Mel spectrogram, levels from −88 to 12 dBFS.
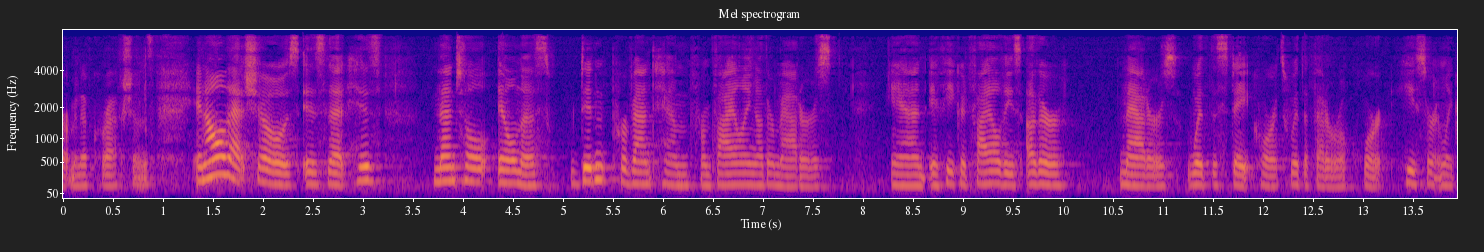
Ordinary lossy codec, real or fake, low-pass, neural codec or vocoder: AAC, 32 kbps; real; 7.2 kHz; none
